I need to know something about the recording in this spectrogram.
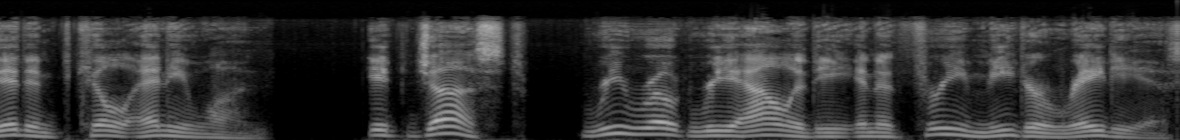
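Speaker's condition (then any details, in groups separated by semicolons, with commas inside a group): No condition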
